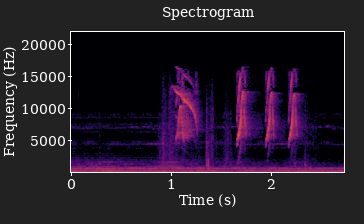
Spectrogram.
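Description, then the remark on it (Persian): A small social primate gives a rapid series of high, sharp alarm chirps on detecting a snake, first a quick trill then three distinct squeaky chirps in close succession, signalling the highest level of danger, over a quiet natural background hum. “سه جیک جیک سریع خبر از بالاترین میزان خطر می دهند.”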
